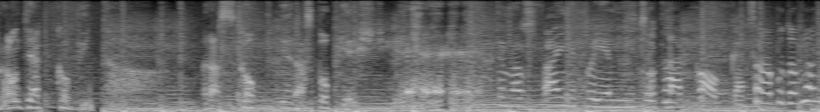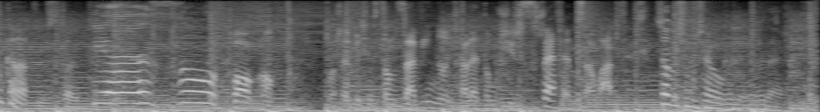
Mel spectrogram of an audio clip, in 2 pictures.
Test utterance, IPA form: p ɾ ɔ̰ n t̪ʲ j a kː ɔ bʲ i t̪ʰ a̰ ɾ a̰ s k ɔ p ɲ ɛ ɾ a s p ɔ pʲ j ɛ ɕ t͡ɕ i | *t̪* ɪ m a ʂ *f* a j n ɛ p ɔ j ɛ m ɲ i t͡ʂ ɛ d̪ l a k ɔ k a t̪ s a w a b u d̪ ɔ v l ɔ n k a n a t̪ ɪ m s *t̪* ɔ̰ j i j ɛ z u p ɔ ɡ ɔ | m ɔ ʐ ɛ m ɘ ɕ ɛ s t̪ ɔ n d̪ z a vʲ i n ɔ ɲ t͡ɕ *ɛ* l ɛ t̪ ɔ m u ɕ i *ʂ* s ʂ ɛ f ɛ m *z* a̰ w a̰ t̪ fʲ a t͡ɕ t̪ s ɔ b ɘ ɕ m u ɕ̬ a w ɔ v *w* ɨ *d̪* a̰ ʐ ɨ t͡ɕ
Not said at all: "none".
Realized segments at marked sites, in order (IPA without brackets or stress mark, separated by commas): t̪, f, t̪, a, ʂ, z, v, d̪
